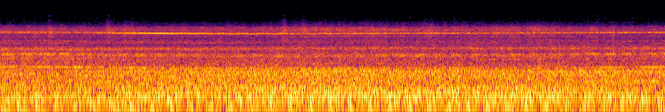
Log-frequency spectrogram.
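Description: Rail maintenance train moving along the track: a steady rumble from its running gear and engine, with a high-pitched whine held over it.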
